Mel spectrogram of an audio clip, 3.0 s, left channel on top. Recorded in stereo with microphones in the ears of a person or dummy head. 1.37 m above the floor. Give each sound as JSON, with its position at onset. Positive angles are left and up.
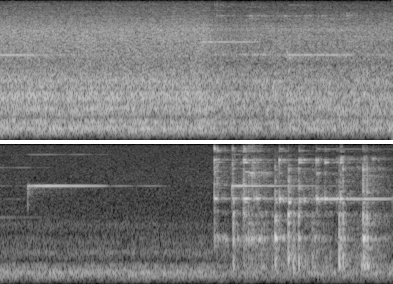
{"t": 1.6, "sound": "cutlery clinking", "side_deg": -45, "distance_m": 0.6}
